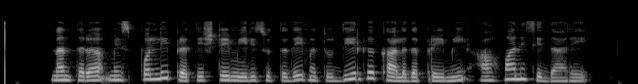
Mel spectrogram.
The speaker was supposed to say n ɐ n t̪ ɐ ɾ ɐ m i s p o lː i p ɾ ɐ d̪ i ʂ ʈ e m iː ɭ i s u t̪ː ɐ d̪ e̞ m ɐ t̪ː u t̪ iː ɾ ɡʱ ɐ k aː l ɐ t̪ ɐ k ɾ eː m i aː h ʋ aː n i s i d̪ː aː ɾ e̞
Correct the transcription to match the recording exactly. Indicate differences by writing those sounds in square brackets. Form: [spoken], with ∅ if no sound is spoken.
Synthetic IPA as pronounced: n ɐ n t̪ ɐ ɾ ɐ m i s p o lː i p ɾ ɐ [t̪] i ʂ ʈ e m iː [ɾ] i s u t̪ː ɐ d̪ e̞ m ɐ t̪ː u [d̪] iː ɾ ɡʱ ɐ k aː l ɐ [d̪] ɐ [p] ɾ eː m i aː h ʋ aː n i s i d̪ː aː ɾ e̞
